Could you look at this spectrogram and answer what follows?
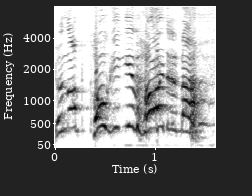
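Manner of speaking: very high, smothered, muffled goblin-like shouting. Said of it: "muffled yelling".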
